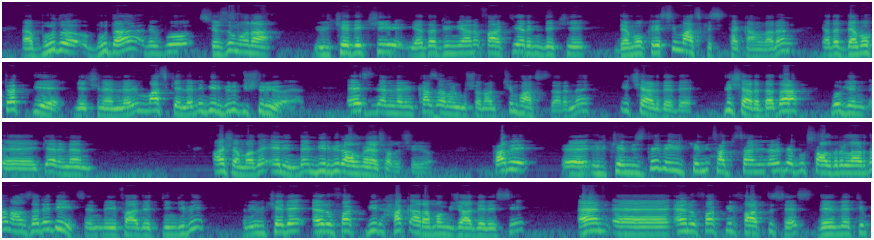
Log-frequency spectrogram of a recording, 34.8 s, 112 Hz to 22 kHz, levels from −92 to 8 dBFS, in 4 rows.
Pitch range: 165-225 Hz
